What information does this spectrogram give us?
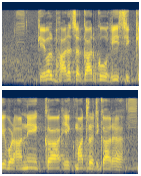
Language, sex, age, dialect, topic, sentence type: Hindi, male, 18-24, Kanauji Braj Bhasha, banking, statement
